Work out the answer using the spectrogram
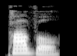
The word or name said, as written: Pavel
